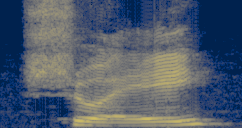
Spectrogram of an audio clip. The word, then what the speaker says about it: 水: and here is our simplified chinese it is pronounced as shui well let's look at this character so this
